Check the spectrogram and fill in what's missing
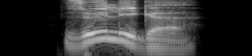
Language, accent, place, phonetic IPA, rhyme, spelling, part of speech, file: German, Germany, Berlin, [ˈzøːlɪɡə], -øːlɪɡə, söhlige, adjective, De-söhlige.ogg
- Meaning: inflection of söhlig: 1. strong/mixed nominative/accusative feminine singular 2. strong nominative/accusative plural 3. weak nominative all-gender singular 4. weak accusative feminine/neuter singular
